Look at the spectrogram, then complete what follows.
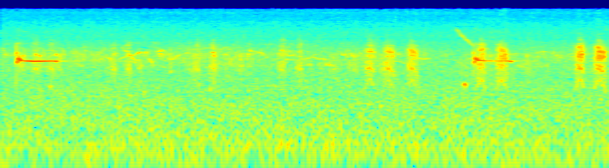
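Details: Common redshank met on the Yazva River in Perm Krai, Russia: clear whistled notes, with a long level whistle at the start and again near five seconds, amid short repeated calls and steady background noise.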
